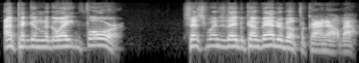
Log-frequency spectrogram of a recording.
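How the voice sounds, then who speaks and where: A man's voice: sits high, fairly quick, bright, forceful tone. A man on a sports radio panel, ranting in a fired-up, exasperated way. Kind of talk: heated sports talk.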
